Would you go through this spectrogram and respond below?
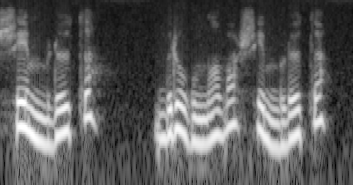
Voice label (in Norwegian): sjim Lute, Numedalsmål; Eksempel på bruk Brona va sjimLute.; fargene går over i kvarandre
